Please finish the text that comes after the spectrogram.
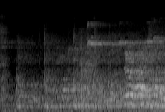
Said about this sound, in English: Nico takes a few dribbles. He's going to throw.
